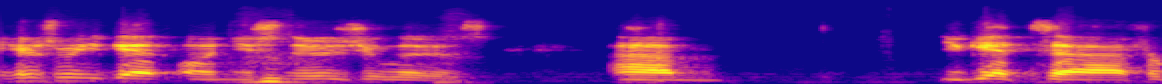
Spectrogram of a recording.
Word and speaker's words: snus: This first one is called You Snooze, You Lose. – Okay. – And snooze is spelled S-N-U-S.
